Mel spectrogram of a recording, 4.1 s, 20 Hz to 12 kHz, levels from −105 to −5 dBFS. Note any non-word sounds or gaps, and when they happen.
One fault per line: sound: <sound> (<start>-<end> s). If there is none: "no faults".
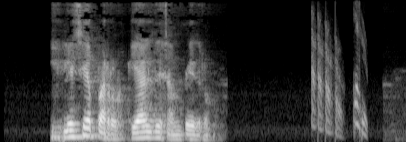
sound: chirp (3.1-3.7 s)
